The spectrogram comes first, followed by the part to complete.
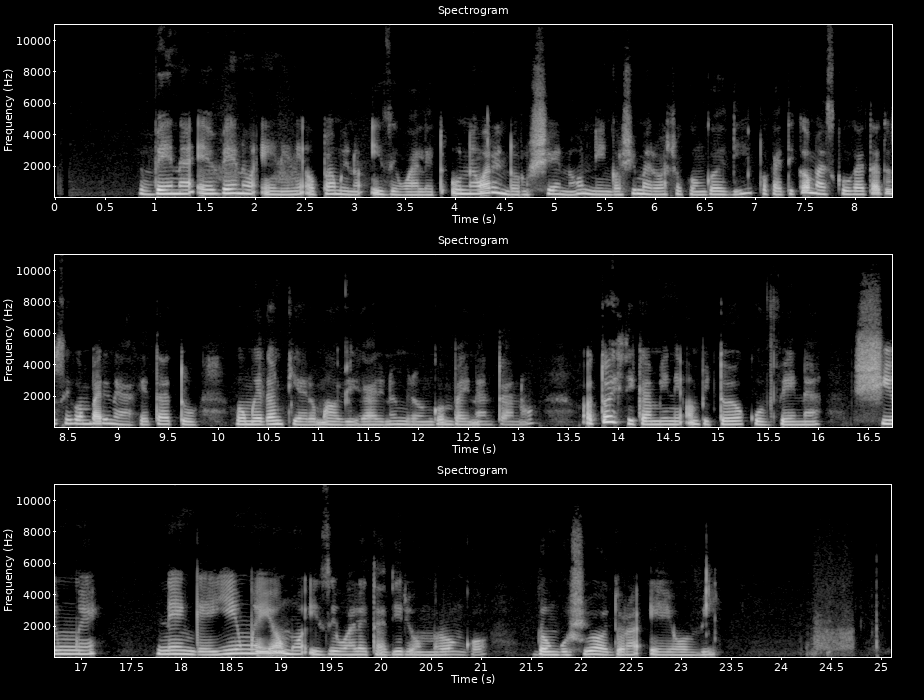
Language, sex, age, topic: Oshiwambo, female, 18-24, finance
